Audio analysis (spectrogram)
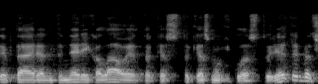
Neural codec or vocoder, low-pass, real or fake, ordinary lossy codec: none; 10.8 kHz; real; Opus, 64 kbps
